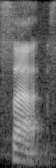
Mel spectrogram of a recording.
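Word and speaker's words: ثاء: Si vous regardez la lettre tha ici, elle se prononce avec la langue juste derrière les dents, vers le haut, les dents de devant et du haut.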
